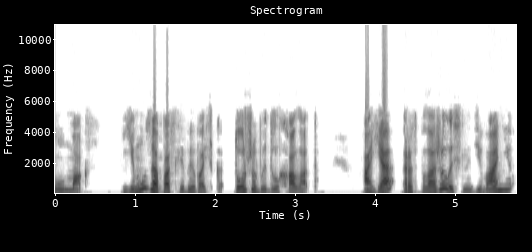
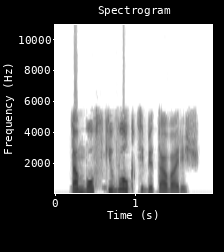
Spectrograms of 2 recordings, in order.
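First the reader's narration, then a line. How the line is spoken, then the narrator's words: Scornful snort. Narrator (Russian): фыркнул появившийся в дверях Макс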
